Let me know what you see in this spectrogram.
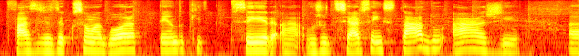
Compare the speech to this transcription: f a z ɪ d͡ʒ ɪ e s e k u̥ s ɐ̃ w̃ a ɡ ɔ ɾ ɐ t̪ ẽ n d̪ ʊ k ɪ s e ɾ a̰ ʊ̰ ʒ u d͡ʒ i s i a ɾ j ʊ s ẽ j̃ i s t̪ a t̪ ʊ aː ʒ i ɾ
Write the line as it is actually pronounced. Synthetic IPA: f a z ɪ d͡ʒ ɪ e z e k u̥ s ɐ̃ w̃ a ɡ ɔ ɾ ɐ t̪ ẽ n d̪ ʊ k ɪ s e ɾ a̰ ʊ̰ ʒ u d͡ʒ i s i a ɾ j ʊ s ẽ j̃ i s t̪ a d̪ ʊ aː ʒ i ɾ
